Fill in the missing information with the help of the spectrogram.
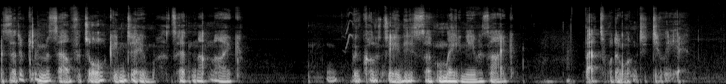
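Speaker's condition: Laryngectomy; salivary tumour into neck, oesophagus, tracheostomy, thyroidectomy, neck dissection, stomach pull-up, salivary glands removed; valve-pressed voice, stops breathing talking, strange little voice, quieter, silent laugh, valve fails, phone hard

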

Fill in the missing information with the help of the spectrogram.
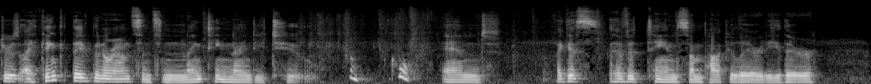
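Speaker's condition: No condition

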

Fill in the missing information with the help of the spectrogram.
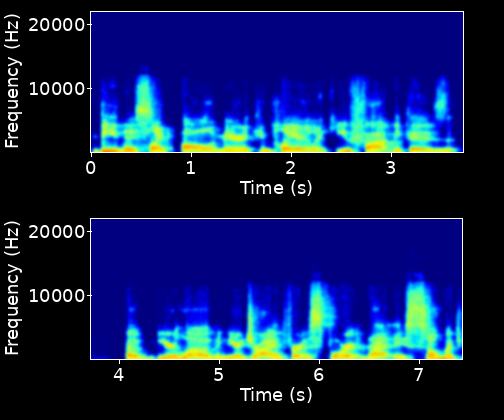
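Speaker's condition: Cleft palate; cleft palate present from birth

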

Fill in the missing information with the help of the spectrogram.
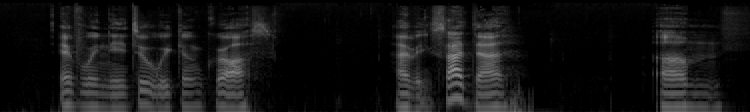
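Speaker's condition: ALS; voice got weaker

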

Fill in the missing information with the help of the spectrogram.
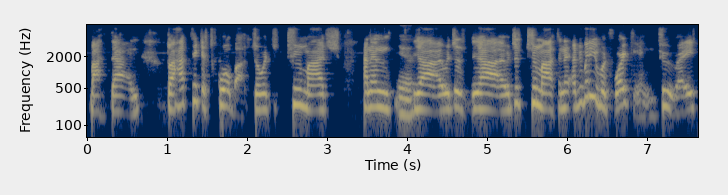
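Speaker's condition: Deafness (hard of hearing); hard of hearing with hearing aid, no sign language growing up; wearing hearing aid, hears well, learning sign language; no audible sign of deafness, others cannot tell from speech

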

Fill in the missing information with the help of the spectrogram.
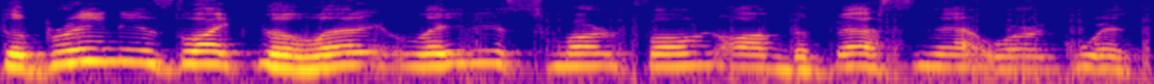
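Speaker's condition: Cerebral palsy; resource and special ed in elementary school

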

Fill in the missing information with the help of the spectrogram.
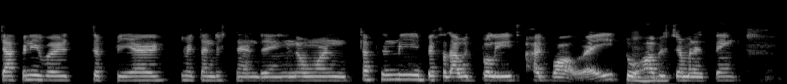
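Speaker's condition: Deafness; learned to communicate with hearing people through speech therapist, taught ways of listening

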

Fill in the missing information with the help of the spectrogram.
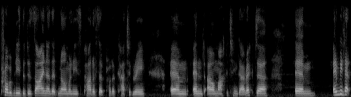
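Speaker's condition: No condition

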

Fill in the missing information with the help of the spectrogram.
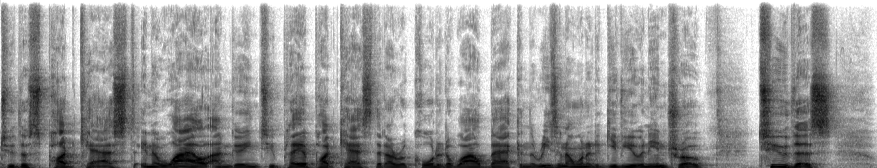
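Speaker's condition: No condition

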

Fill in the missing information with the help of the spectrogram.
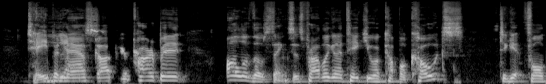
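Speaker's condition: No condition

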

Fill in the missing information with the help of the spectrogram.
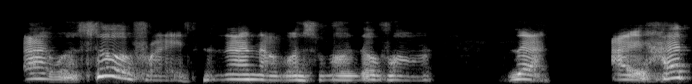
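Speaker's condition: Primary lateral sclerosis; slurred speech, difficulty swallowing, speech too affected to continue working

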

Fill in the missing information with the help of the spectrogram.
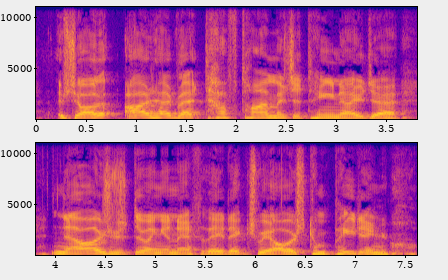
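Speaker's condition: Cerebral palsy; talks funny

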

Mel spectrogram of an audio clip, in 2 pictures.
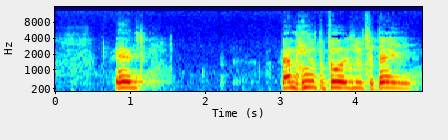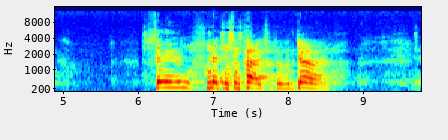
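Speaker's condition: Hearing loss, cochlear implant; speech therapy

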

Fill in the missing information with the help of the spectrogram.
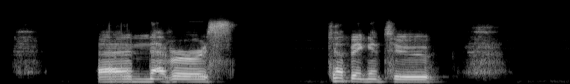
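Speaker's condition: Stutter; stutter since childhood, stutters in six languages: English, French, Spanish, Arabic, Portuguese, Armenian; no stuttering when singing, avoided speaking for years out of fear, later joined Toastmasters and debating club; prolonged sounds, blocks

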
